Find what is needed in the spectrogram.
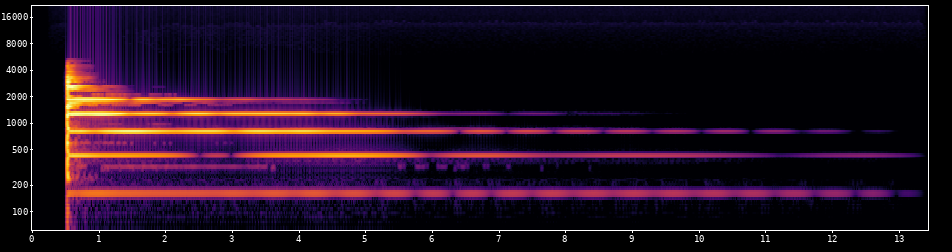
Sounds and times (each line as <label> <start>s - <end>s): Bell sound 0.6s - 5.8s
